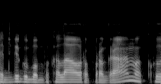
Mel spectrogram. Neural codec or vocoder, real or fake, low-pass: codec, 16 kHz, 16 kbps, FreqCodec, larger model; fake; 7.2 kHz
